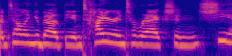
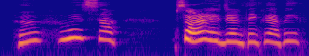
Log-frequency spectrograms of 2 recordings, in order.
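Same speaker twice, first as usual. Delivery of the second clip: hesitant, higher-pitched worried politeness; acted mild panic under polite words; halting and a touch anxious; slightly worried; 5 semitones higher than usual. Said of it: "slightly worried, slightly panicked".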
